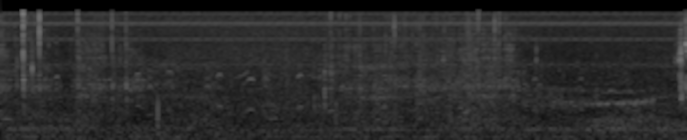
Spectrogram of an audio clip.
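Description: Quiet open-air background with faint distant bird calls, a few short chirps in the middle, and a few small clicks, the sharpest near the end.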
